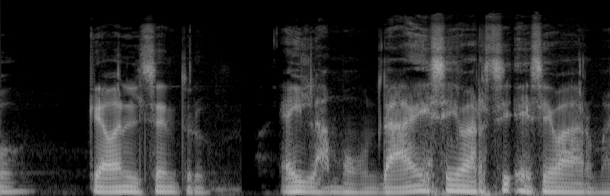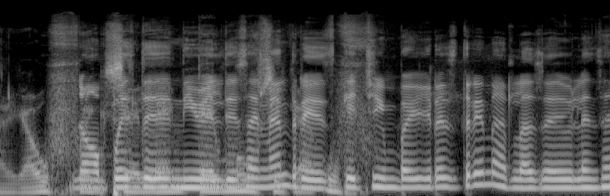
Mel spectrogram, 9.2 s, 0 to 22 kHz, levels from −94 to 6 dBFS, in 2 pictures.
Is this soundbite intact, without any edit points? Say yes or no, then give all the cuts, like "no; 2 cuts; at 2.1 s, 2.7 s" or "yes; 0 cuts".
yes; 0 cuts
